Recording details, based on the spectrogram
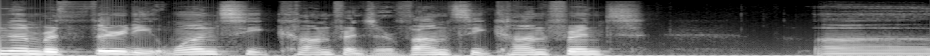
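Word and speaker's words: Wannsee: Term number 30, WC conference or vansy conference. Uh the W's are pronounced like a V in the German language.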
